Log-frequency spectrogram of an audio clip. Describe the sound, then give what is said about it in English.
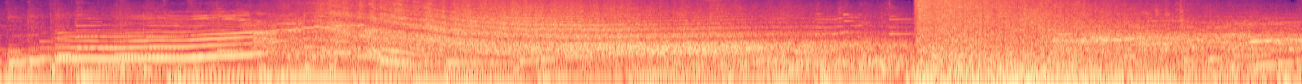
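Rocket launcher firing in a film trailer: a loud, swooping whoosh with sweeping tones, then a sudden heavy boom that leaves a roaring rumble to the end. “not the rocket launcher”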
